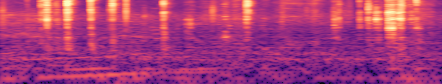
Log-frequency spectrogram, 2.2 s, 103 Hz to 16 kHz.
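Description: Faint, irregular small metallic clicks and ticks of a hex key working the machine screws in a 3D-printed plastic gantry plate.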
